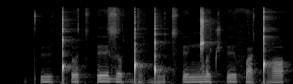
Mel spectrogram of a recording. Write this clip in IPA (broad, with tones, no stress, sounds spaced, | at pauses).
pʼ y˧ ǃʼ ə˧ t͡sʼ e˥ z ə˧ ɡ͡ǃ ə˩ ɡ͡ǃ y˩ t͡sʼ e˧ ŋ͡ǁ ə˥ t͡ʃʼ e˧ f a˩ ɡ͡ǃ ɑ˧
